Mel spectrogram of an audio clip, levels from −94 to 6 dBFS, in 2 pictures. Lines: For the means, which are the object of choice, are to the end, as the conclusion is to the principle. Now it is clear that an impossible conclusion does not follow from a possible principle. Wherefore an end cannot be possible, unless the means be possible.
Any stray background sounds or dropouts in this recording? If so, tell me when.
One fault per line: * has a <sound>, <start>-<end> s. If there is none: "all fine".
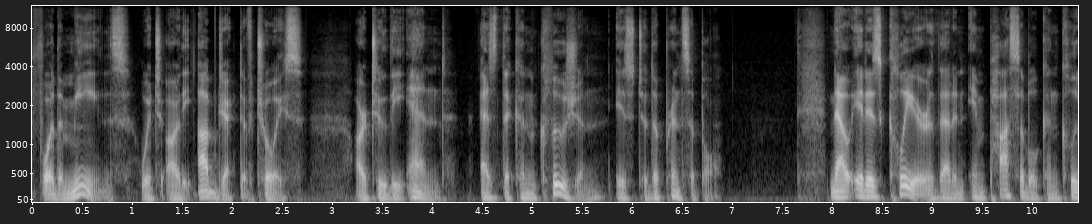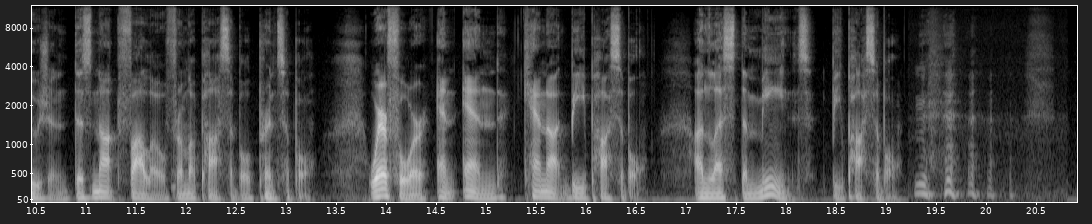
* has a laugh, 19.3-20.7 s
